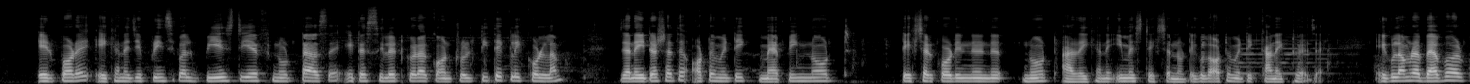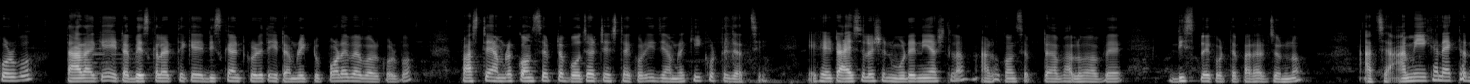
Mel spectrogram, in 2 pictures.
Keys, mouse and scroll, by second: 1.5 scroll down 3, 1.7-3.0 drag, 5.2 ctrl+t, 7.7-17.2 drag, 18.2 click, 19.2-21.9 middle drag, 21.9 KP_Divide, 22.9-23.6 scroll up 3, 23.6 middle click, 24.0 middle click, 24.2 shift+middle click, 28.6-29.4 middle drag.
